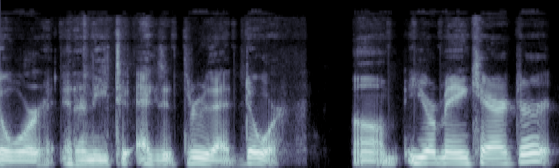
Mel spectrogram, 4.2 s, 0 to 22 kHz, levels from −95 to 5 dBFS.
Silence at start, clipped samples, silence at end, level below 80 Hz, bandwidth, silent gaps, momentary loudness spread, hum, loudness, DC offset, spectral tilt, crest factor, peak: 0 s; under 0.1%; 0.1 s; -64 dBFS; 14 kHz; 2.49-2.61 s; 6 LU; none; -14 LUFS; under 0.1%; -7.5 dB/octave; 12 dB; -2 dBFS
